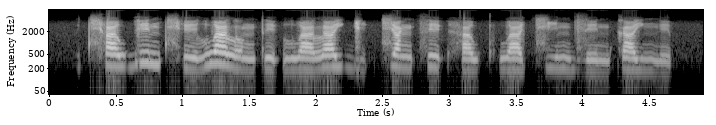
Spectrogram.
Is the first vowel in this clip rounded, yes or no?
no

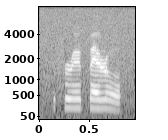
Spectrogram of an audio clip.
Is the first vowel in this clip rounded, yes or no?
yes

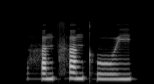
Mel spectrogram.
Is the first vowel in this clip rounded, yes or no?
no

